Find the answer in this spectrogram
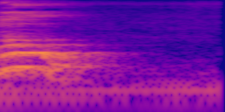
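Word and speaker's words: nos: Then no, that we will use notre, N-O-T-R-E, that means our.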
